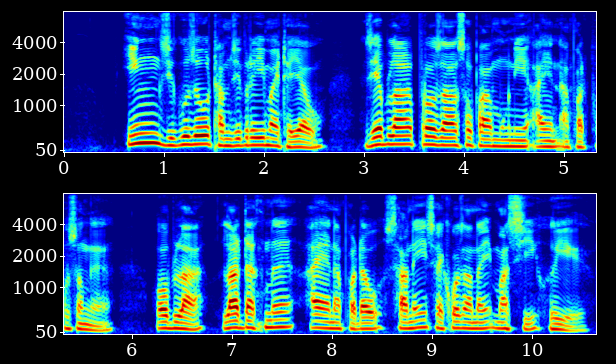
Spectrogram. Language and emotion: Bodo, neutral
